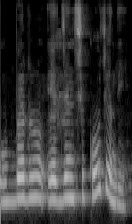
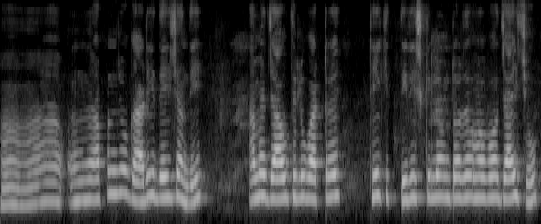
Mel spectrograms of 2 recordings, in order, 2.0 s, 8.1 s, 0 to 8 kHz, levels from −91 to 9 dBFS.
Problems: constant background noise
